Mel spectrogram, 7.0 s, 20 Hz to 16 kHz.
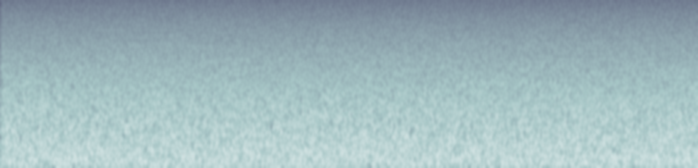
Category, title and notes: Instrument samples > Synths / Electronic
Noise Oscillator - Roland MKS-80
